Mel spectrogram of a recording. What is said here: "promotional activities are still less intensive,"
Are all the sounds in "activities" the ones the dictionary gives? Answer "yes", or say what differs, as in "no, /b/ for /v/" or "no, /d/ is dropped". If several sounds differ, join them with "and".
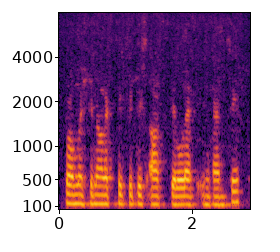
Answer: no, /s/ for /z/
